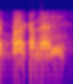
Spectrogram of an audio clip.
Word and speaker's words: Brueggemann: Well, I generally say Brueggemann with an accent on the first syllable, but I don't quibble about that.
